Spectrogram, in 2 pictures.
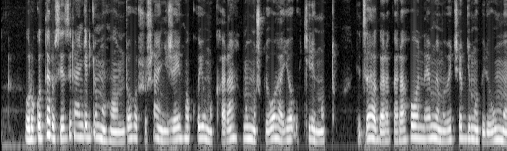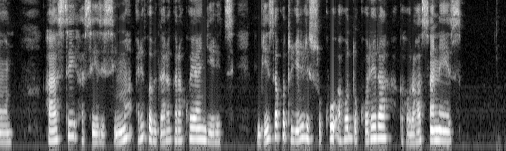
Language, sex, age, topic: Kinyarwanda, female, 36-49, education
